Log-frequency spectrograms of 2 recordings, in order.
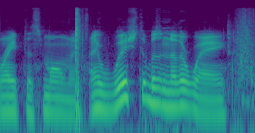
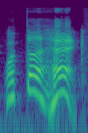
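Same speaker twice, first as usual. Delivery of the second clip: sharp, higher, louder what the heck; startled outburst; 8 semitones higher, 6 dB louder than usual. Real, not acted. Gamer hit by a sudden glitch, startled and loud. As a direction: caught off guard by something odd.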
